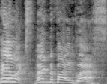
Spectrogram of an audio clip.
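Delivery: high, commanding yell. Narrating a scene, she presses a button on the desk and yells. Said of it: "and yells".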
